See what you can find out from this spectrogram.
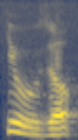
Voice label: "chiuso", italiaans

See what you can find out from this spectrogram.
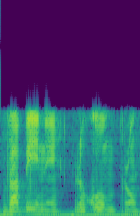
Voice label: "va bene", italiaans

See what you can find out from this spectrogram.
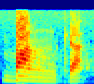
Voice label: "banca", italiaans; plaatsen

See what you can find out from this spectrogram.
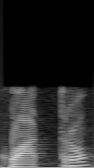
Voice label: "quattro", italiaans; getal

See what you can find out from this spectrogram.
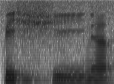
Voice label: "piscina", italiaans; plaatsen

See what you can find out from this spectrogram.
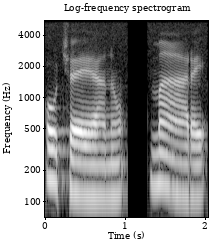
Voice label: "oceano", italiaans; plaatsen

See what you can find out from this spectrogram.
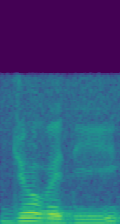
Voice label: "giovedi", italiaans; tijden

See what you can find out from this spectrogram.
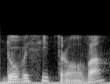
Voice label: "dove", italiaans; reizen

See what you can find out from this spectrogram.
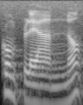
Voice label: "compleanno", italiaans; tijden

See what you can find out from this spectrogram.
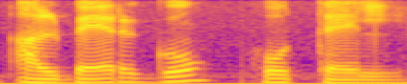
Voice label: "albergo", italiaans; reizen

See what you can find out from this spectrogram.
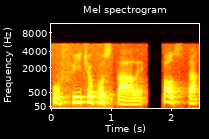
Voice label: "ufficio postale", italiaans; plaatsen

